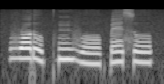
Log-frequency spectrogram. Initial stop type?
aspirated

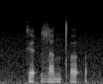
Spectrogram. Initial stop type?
plain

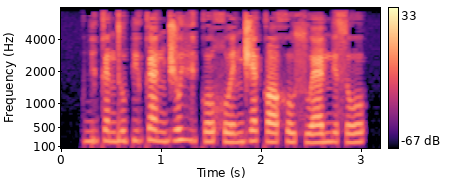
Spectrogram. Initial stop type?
plain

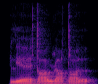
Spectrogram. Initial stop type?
plain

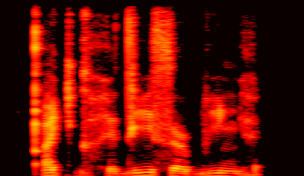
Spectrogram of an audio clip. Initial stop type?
ejective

